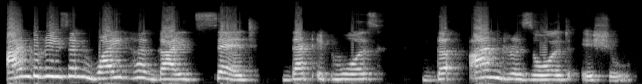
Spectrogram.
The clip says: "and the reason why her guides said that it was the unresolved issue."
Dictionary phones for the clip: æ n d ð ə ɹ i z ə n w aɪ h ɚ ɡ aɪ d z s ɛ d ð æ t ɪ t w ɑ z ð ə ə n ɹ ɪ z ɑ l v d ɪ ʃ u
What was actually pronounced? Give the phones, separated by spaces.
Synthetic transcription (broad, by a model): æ n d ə ɹ i z ə n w aɪ h ɚ ɡ aɪ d s ɛ d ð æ t ɪ t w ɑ z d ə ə n ɹ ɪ z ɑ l d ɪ ʃ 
